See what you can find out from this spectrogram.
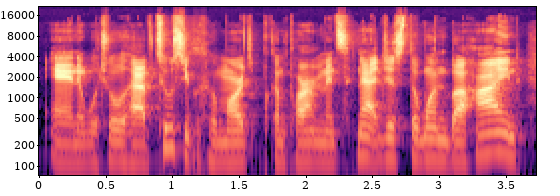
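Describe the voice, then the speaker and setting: A man's voice: on the low side, brisk, clean tone. Slangy young American man reacting. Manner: animated, slangy, emphatic, rambling. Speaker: reaction video host. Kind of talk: casual reaction commentary. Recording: faint music behind the voice.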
